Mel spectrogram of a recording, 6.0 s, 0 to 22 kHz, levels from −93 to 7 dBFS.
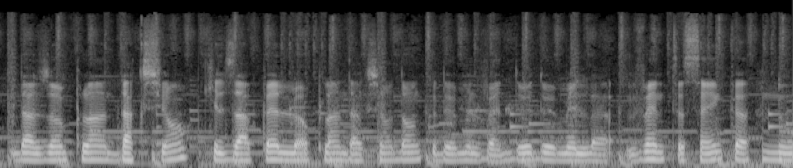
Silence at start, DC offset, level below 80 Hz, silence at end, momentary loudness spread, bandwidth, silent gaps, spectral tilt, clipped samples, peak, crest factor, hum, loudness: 0 s; under 0.1%; -40 dBFS; 0 s; 5 LU; 17 kHz; none; -6 dB/octave; under 0.1%; -2 dBFS; 18 dB; none; -21 LUFS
